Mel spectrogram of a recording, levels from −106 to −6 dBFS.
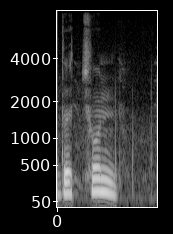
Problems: low volume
